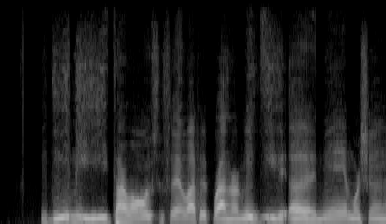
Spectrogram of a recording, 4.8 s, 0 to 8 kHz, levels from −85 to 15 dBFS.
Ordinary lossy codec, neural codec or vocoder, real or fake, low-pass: none; codec, 16 kHz, 0.5 kbps, X-Codec, HuBERT features, trained on general audio; fake; none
